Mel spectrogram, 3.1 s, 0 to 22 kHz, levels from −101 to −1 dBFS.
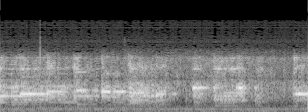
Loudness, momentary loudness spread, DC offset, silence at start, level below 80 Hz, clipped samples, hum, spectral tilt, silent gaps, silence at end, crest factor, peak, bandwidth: -16 LUFS; 7 LU; under 0.1%; 0 s; -50 dBFS; under 0.1%; none; -4.5 dB/octave; none; 0 s; 14 dB; -2 dBFS; 9.6 kHz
